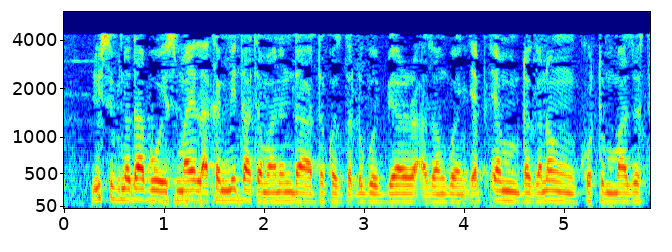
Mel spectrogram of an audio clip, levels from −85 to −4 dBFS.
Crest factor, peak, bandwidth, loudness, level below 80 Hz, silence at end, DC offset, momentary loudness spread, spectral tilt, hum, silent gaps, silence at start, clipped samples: 16 dB; -4 dBFS; 4.6 kHz; -20 LUFS; -52 dBFS; 0 s; under 0.1%; 6 LU; -10 dB/octave; none; none; 0.05 s; under 0.1%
